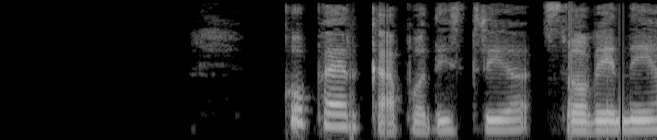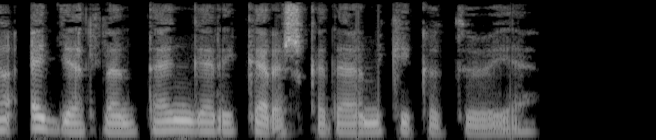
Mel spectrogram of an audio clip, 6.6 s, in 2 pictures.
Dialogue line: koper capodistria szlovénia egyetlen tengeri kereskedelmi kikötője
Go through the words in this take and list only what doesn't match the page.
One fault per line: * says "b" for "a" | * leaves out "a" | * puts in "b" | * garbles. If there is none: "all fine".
all fine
